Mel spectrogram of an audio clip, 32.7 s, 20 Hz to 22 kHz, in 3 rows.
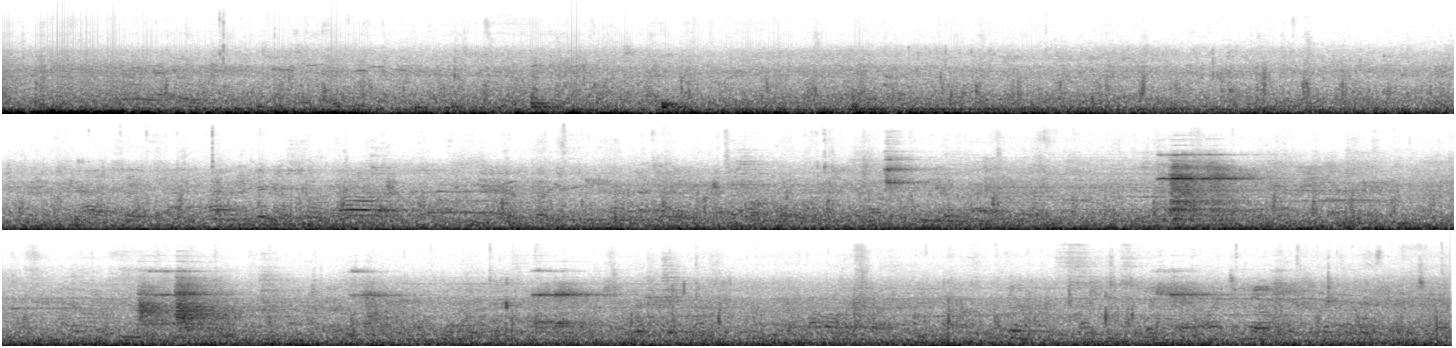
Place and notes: Total time about 36 min: recording divided in 4 sections: A, B, C, D. Here is the third: C.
